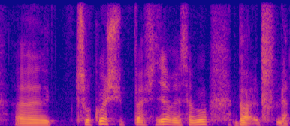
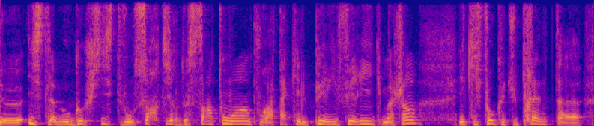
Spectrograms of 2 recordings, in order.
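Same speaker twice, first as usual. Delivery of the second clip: mock alarmist; 3 semitones higher than usual. Mocking far-right fears of invasion.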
